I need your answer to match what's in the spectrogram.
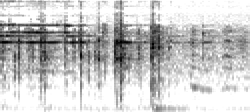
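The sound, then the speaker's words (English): A gate bell rings violently and repeatedly, a bright metallic jangling with rapid irregular strikes that clatter loud for a moment before fading out. “In the name of all that's holy, stop jangling that bell.”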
